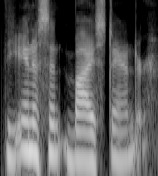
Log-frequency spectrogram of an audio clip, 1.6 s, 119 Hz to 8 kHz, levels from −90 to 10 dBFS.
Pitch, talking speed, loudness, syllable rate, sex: 190 Hz, 115 wpm, -16 LUFS, 4.7 syllables/s, male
